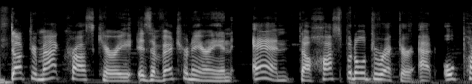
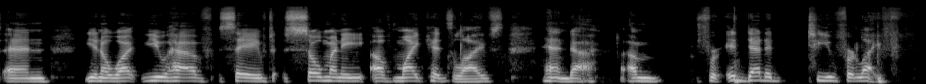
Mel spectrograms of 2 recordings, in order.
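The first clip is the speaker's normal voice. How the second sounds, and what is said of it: Slightly emotional voice. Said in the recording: “I'm sure you can tell I get a little emotional”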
